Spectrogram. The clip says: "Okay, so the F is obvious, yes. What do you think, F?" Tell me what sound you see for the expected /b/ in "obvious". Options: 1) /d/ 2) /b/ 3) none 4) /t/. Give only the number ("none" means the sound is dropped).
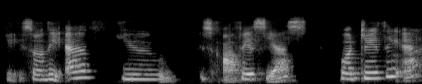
3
